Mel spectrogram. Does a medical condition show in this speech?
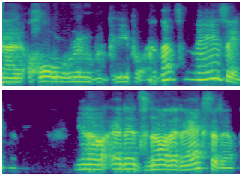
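Yes: cerebral palsy; present from birth.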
